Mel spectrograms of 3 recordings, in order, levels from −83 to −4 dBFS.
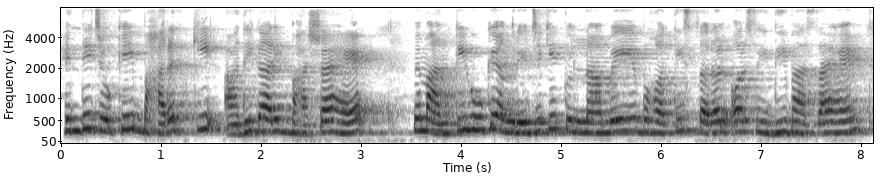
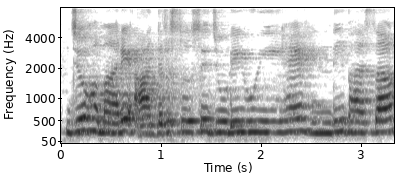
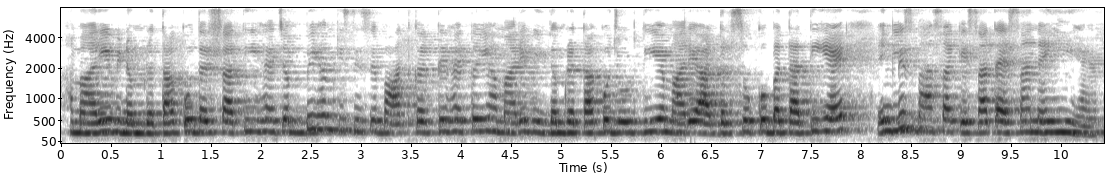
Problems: constant background noise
